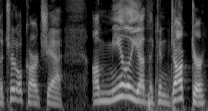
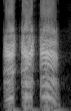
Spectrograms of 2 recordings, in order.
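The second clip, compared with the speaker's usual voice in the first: cat's scolding voice; 8 semitones higher, 11 dB louder than usual. Acted. Cat character refusing to stay.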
